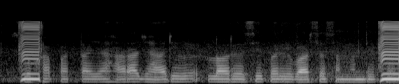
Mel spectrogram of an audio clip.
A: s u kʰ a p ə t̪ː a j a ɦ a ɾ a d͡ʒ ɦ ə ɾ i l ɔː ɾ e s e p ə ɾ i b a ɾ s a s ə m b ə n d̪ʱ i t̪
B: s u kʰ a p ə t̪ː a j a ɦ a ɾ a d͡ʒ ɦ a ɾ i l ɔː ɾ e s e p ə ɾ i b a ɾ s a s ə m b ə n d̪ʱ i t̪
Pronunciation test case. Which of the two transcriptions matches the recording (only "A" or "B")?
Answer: B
